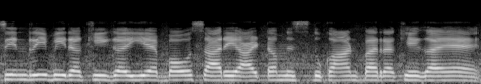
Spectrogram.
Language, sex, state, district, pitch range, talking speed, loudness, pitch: Hindi, female, Chhattisgarh, Raipur, 195-210 Hz, 175 wpm, -11 LUFS, 200 Hz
